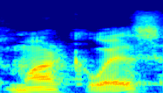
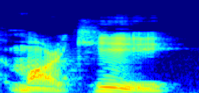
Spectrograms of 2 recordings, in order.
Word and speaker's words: Marquis: state by Don Marquis Don Marquis is a real name not a pseudonym it is pronounced Marquis not Marquis I reprint here two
